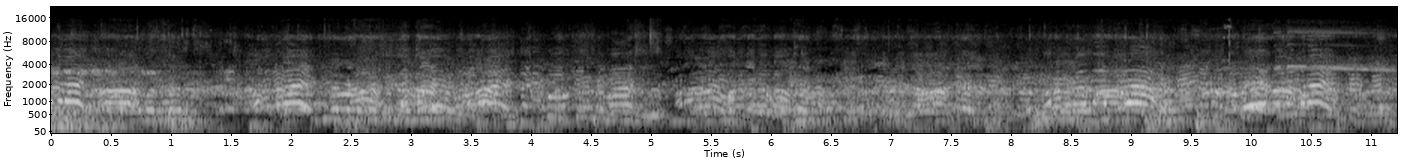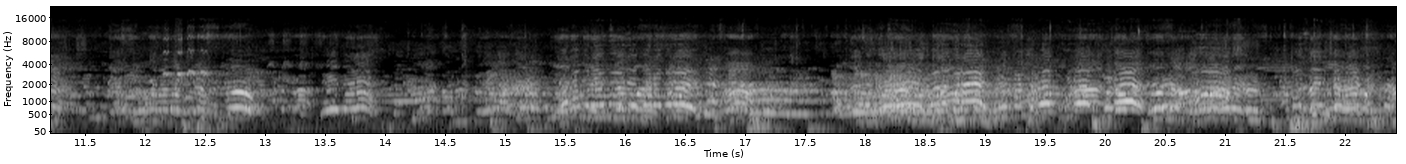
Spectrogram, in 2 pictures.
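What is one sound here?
A crowd of men chatter and call out in the open air.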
